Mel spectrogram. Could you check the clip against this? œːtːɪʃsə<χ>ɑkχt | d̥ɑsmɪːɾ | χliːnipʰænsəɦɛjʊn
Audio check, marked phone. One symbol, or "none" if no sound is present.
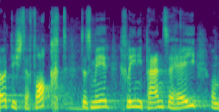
f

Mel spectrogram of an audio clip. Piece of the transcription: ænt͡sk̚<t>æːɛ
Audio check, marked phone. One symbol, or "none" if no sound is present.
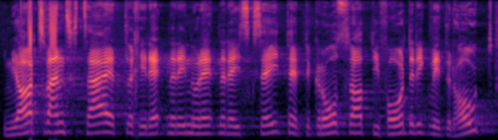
t͡s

